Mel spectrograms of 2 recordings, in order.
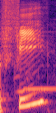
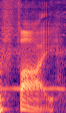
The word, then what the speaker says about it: Fi: Her name is either Fee or Fi, and I've heard it being pronounced both ways, and I'm not here to say that one is right and one is wrong. Even though I know that I want to say Fi, like Wi-Fi or Fee-Fi-Fo-Fum or something like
